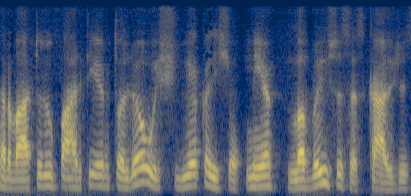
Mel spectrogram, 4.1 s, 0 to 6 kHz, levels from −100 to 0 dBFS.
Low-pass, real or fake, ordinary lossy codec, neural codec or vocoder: 5.4 kHz; fake; AAC, 32 kbps; codec, 16 kHz, about 1 kbps, DyCAST, with the encoder's durations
